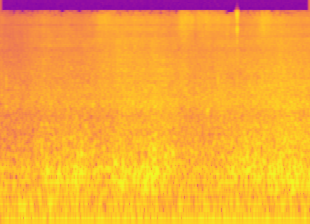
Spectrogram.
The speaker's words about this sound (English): Building driftwood cities on the beach, distant waves.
